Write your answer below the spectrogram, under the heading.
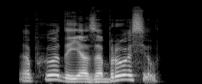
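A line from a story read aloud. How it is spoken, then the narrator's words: Glum, dejected. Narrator (Russian): поведал Дэв уныло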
